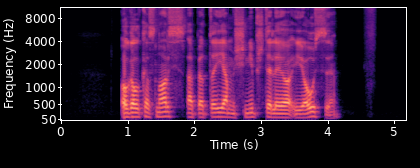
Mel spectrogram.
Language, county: Lithuanian, Klaipėda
